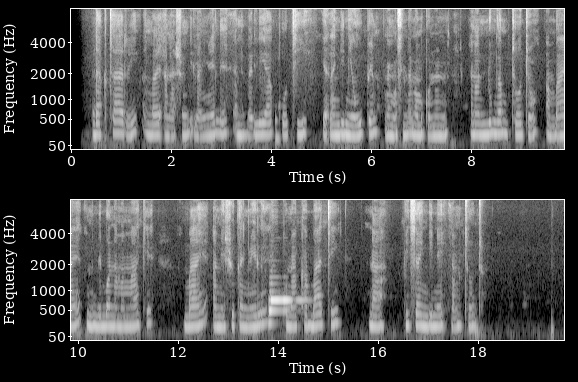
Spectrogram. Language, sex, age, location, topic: Swahili, female, 18-24, Kisii, health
